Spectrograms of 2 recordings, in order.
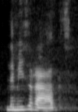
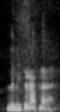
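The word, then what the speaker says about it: Les Misérables: Les miserabs oh sorry when Mom looked it up online is how it's actually pronounced so the Miserables I can't do this French guttural noise thing I have a tendency to go for more of a Spanish but anyway s Les Miserables excuse me I loved this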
